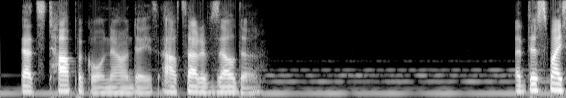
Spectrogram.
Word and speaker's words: Zelda: Okay, the name Zelda also begins with a Z, so we choose Zelda to represent this initial, even though Z in Zelda is pronounced differently from this initial.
